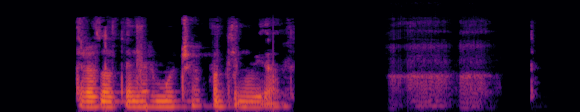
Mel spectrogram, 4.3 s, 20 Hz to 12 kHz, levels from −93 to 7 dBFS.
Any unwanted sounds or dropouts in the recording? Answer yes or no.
yes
